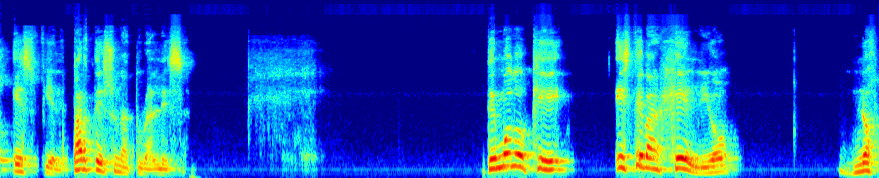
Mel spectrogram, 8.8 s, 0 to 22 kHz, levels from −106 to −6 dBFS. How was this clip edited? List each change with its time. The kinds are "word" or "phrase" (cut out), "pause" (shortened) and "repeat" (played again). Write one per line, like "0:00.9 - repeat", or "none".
none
